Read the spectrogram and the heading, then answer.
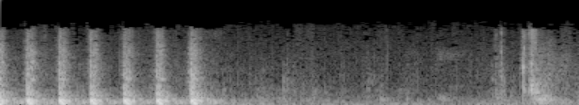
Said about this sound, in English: The sheriff rapped on the door.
